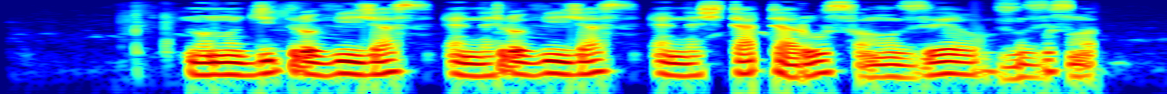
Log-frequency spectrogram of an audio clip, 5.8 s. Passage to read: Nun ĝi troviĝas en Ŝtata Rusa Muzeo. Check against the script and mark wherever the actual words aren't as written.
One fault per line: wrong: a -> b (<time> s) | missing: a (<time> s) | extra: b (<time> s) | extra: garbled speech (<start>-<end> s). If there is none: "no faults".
extra: troviĝas en (2.5 s)
extra: garbled speech (5.0-5.5 s)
